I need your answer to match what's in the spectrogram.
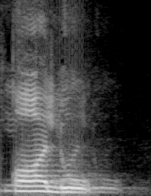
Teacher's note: آمن الناس، آگے دیکھیے قالو، قاف زبر الف قا، 2 الف کے برابر اس کی حرکت کو رکھیں گے اور لو، یہاں پر بھی بڑی مد آ گئی اور حمزہ اگلے کلمے کے شروع میں آ رہا ہے، اگین مد جائز منفصل ہے، 4 سے 5 حرکت کے برابر لمبا کر کے کھینچ کے پڑھیں گے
